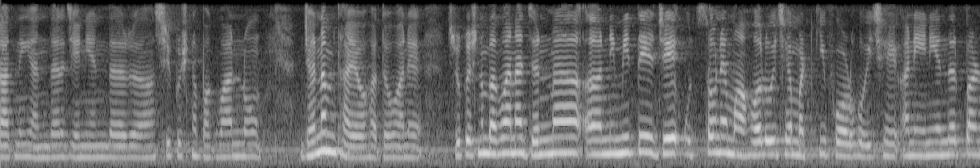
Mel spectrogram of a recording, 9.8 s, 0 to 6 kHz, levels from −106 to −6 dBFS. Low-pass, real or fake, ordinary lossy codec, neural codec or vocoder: 5.4 kHz; real; none; none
